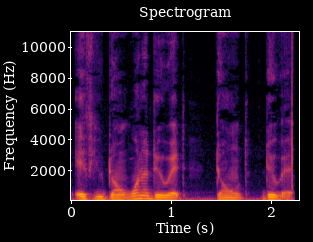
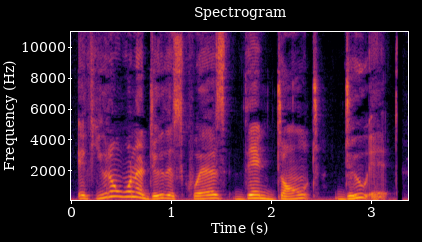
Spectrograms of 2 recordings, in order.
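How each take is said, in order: First: Resigned giving in. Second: Slow, firm challenge to the class; firm ultimatum. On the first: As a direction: give up and let them win. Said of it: "Okay, you win". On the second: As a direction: lay down the line, deliberately slow on the second half. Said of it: "I finally just paused and I looked at all them". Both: Retold or imitated.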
